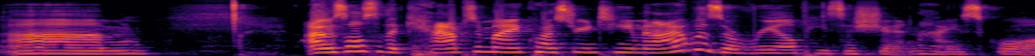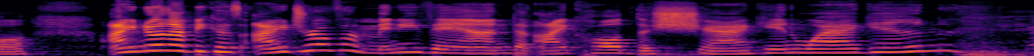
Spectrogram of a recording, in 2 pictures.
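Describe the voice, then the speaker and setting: Speaking with an American accent, a woman with a high voice makes very wide pitch swings amid audible room echo. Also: moderate pace. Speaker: stand-up comedian. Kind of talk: stand-up. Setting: stage with audience.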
